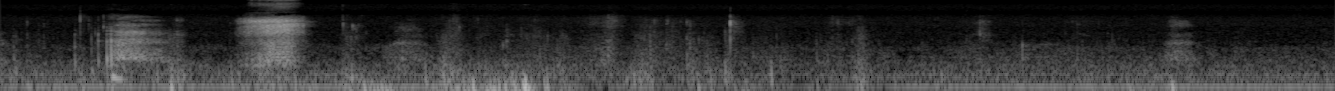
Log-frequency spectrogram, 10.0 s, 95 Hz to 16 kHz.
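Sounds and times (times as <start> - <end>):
faint low hum: 0.0 - 10.0.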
